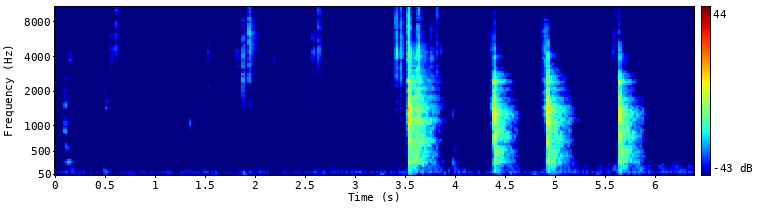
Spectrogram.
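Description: Kitchen knife chopping garlic cloves on a wooden cutting board: faint light taps at first, then four sharp knife strikes on the board in the second half, roughly half a second to a second apart.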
